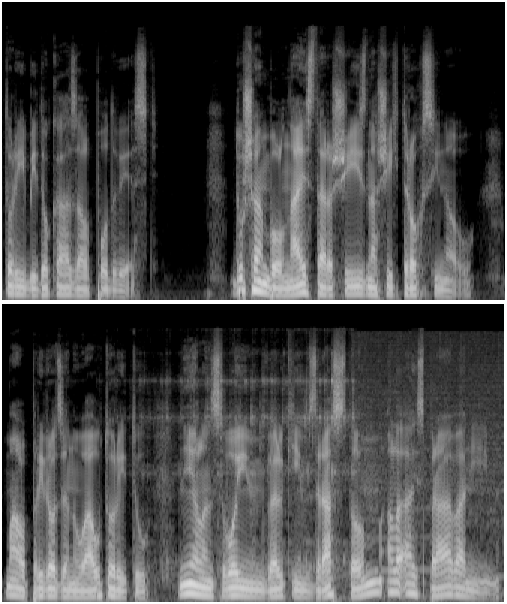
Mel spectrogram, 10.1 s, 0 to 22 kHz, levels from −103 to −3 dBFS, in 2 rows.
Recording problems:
rain or running water; faint; from 6.5 s on; 20 dB below the speech

